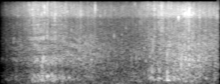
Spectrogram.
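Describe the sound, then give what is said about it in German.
Waves on a lake of deep turquoise water, not an ocean, wash and break against the shore under a heavily overcast sky in a steady, broad hiss of water, swelling slightly louder toward the end, with no voices. “Und dieses Gewässer ist nicht etwa ein Ozean, auch wenn die Wellen, die sich am Ufer brechen, vielleicht danach klingen mögen”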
